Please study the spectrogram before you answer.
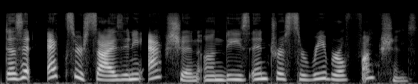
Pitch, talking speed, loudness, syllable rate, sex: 235 Hz, 145 wpm, -20 LUFS, 5.1 syllables/s, female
